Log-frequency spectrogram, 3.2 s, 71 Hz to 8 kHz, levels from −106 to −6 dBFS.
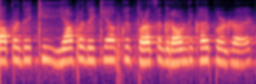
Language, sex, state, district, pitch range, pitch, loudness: Hindi, female, Rajasthan, Nagaur, 250-280 Hz, 265 Hz, -17 LUFS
